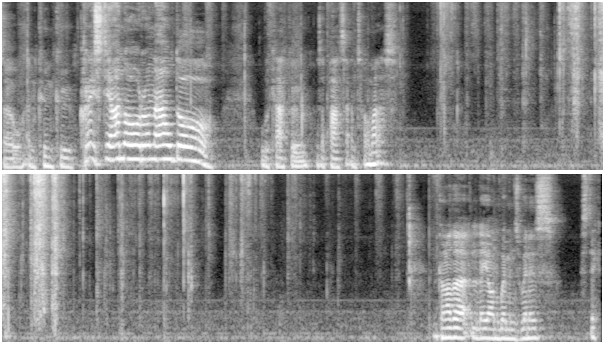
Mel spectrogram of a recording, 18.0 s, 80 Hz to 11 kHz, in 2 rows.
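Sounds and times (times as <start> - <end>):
wrapper tearing and rustling: 7.8 - 13.1.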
